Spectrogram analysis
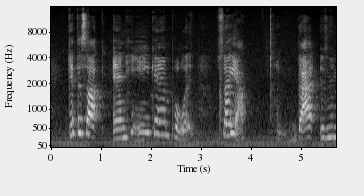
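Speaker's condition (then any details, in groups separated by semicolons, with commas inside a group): Cerebral palsy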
